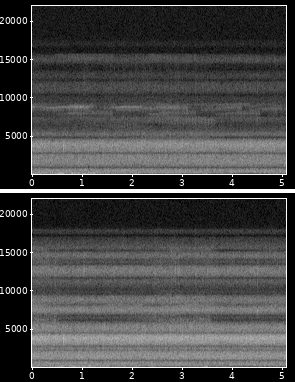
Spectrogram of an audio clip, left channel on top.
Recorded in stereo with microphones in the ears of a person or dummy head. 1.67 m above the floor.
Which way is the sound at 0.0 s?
30° right (ahead or behind).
